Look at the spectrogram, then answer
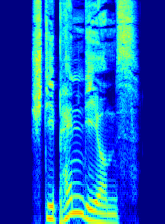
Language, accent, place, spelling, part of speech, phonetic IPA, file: German, Germany, Berlin, Stipendiums, noun, [ˌʃtiˈpɛndi̯ʊms], De-Stipendiums.ogg
- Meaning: genitive singular of Stipendium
